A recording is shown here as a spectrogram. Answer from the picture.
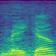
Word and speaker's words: Mako: It's pronounced Mako.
